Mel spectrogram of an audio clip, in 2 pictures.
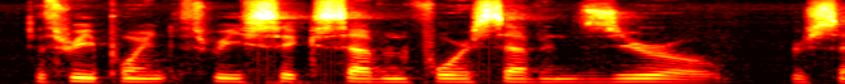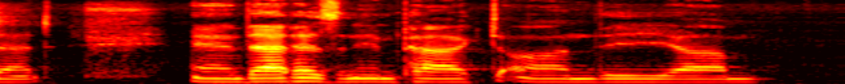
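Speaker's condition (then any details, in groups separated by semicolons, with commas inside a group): No condition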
